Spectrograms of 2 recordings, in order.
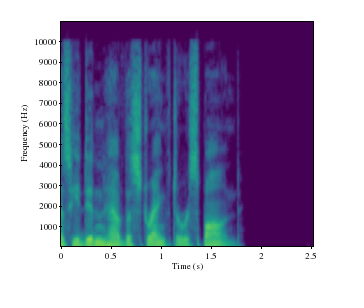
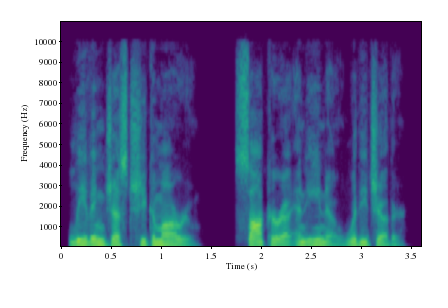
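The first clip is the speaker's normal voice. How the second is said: ordinary delivery, nothing marked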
